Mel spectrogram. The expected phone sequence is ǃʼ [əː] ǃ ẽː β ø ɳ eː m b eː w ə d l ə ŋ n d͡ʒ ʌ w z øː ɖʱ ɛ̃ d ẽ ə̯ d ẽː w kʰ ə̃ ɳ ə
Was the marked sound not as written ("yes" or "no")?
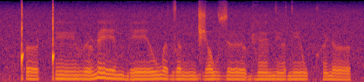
no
